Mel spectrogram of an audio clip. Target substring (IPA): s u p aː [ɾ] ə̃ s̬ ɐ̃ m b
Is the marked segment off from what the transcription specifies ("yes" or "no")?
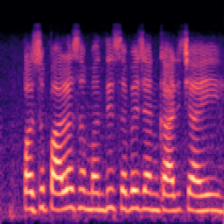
yes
